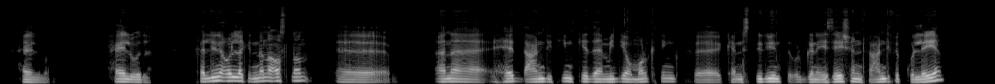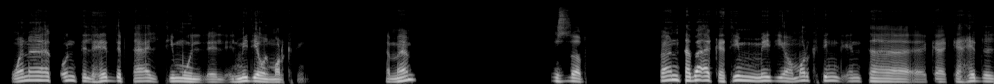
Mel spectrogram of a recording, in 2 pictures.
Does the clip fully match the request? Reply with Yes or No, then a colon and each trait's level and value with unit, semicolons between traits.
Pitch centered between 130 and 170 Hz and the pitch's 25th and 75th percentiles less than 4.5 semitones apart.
No: low, 135 Hz; average, 4.8 semitones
